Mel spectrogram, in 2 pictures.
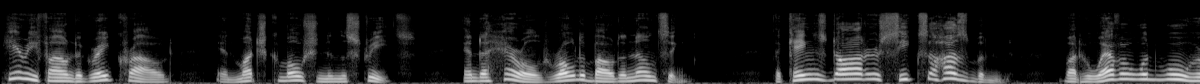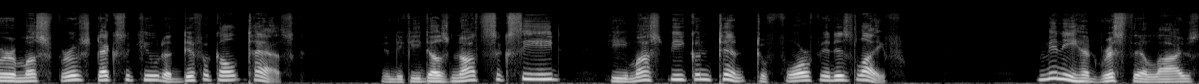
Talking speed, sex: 145 wpm, male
